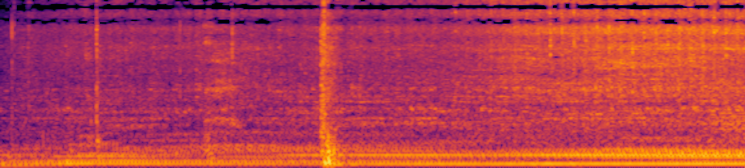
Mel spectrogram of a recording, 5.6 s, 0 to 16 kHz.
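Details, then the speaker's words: 2009 Dodge Grand Caravan with new ignition block, wires, plugs and battery, at cold idle: light ticking over the engine note. Exhaust manifold leak from a missing bolt, loud at start and fading once warmed up. "so you can hear that noise it's just really loud at the start but once you get going the noise does go away"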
